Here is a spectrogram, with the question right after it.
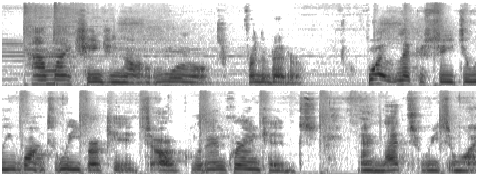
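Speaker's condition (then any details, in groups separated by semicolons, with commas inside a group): Cerebral palsy; lifelong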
